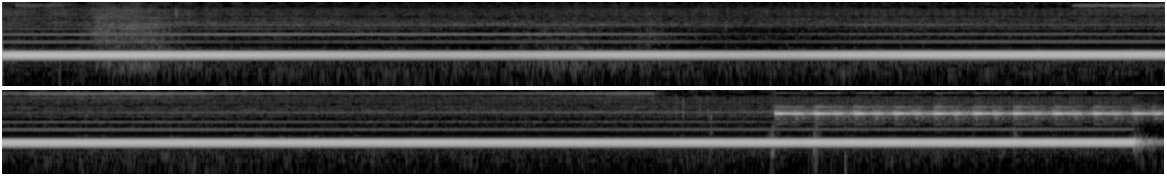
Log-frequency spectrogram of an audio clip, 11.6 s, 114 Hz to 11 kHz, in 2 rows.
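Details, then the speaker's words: Unicycle anti-theft alarm with one piezo crystal lead removed: a steady 640 Hz pure tone plays for about ten seconds, then the alarm's shrill beep starts on its own. This is a false trigger from tone interference. "So there's the false alarm that's given off by anything that get"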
